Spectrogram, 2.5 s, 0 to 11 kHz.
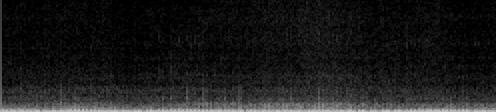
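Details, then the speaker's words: Yamaha R1 (5PW) with Coffman slip-on, servo delete and K&N filter, engine still warming up: low, uneven, lumpy stumbling idle. Rough idle; owner suspects the idle needs turning up. "It's idling. Yeah, it's idling like shit."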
